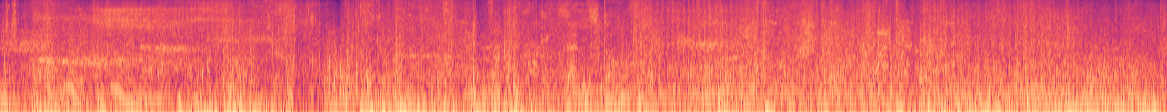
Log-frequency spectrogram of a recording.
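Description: Fiery explosions roar in a game battle.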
